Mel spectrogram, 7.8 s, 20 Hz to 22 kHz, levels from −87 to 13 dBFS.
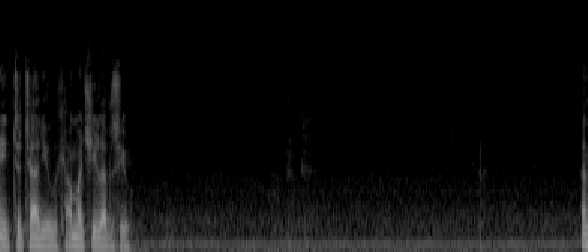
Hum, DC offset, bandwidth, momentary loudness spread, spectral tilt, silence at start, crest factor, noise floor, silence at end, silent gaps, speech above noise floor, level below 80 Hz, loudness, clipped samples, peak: none; under 0.1%; 10 kHz; 28 LU; -7 dB/octave; 0 s; 20 dB; -61 dBFS; 0 s; none; 26 dB; -66 dBFS; -36 LUFS; under 0.1%; -20 dBFS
